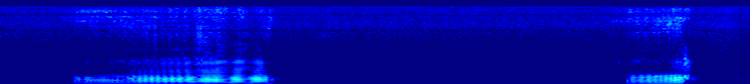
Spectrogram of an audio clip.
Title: French bulldog snoring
